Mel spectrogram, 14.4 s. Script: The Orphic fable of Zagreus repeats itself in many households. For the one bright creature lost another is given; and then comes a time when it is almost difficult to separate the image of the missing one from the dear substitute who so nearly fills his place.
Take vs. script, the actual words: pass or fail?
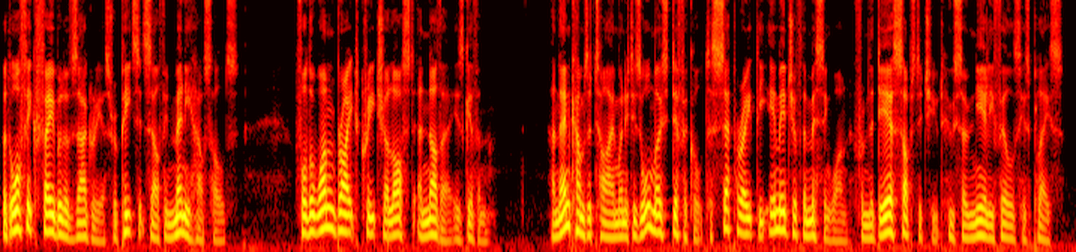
pass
